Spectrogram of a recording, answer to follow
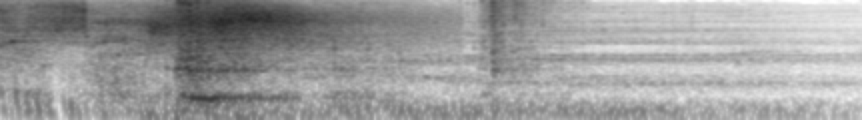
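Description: Cinematic logo-intro sound effect: a whooshing rumble that swells to its loudest about a second in, with a sharp hit near the middle, then a long fade.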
